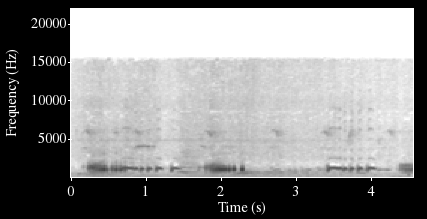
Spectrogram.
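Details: Zebra dove song used as a lure for doves that rarely sing: bursts of rapid soft notes followed by trilled cooing phrases, repeated several times, with a faint steady hum and occasional high chirps in the background.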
